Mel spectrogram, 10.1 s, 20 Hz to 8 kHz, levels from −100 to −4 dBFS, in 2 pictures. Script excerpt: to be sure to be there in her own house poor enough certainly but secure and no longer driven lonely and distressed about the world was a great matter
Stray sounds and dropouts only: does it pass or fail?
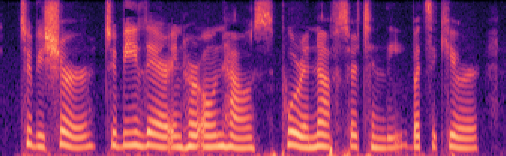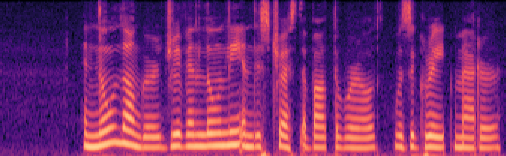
pass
